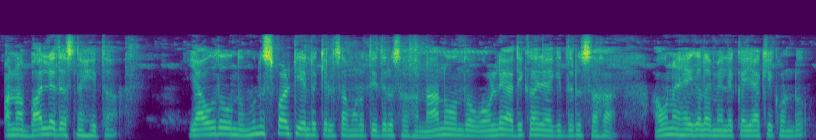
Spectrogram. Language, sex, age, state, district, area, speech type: Kannada, male, 60+, Karnataka, Kolar, rural, spontaneous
